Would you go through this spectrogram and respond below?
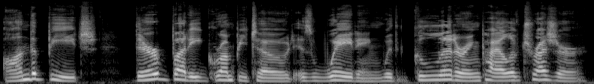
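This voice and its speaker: A woman reading a children's book aloud as host, with expressive, emphatic storytelling. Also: on the low side, a little slow, dry recording, clean studio sound.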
